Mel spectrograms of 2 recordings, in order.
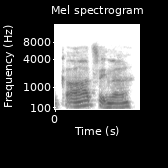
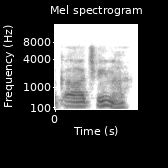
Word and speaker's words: Kachina: The Kachina is pronounced in different ways throughout in Hopi and other pueblos. Some places they call Kachina, and other places they call Kachina. So, but it's the same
